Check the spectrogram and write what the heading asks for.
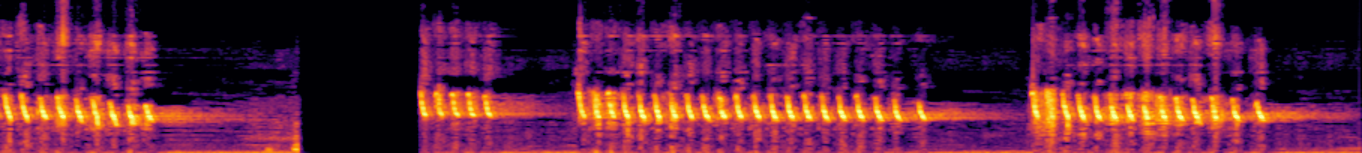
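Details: Tembakan celilin song of a white-rumped shama: a string of quick, bright, rattling trills, one long and sustained, with a brief silent gap early on and a faint low hum beneath.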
